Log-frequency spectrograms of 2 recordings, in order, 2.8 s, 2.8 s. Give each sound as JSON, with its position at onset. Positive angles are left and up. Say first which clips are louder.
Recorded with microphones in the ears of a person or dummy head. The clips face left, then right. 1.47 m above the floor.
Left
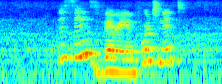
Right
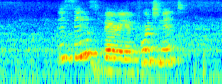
{"t": 0.7, "sound": "a woman speaking", "louder": "left 2 dB", "side_deg": 0, "distance_m": 1.7}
